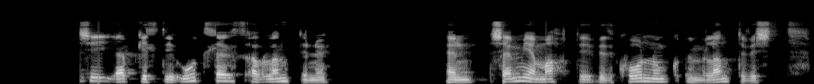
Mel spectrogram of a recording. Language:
Icelandic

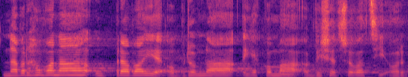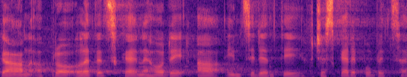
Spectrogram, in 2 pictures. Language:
Czech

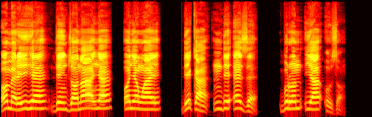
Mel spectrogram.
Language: Igbo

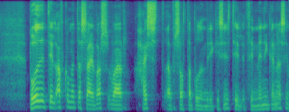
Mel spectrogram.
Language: Icelandic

